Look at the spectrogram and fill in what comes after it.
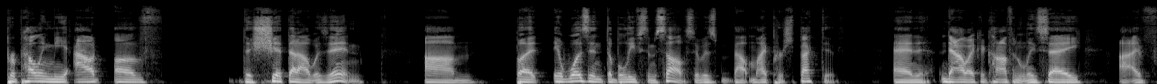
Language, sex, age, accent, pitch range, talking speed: English, male, 30-49, American, 105-125 Hz, 150 wpm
